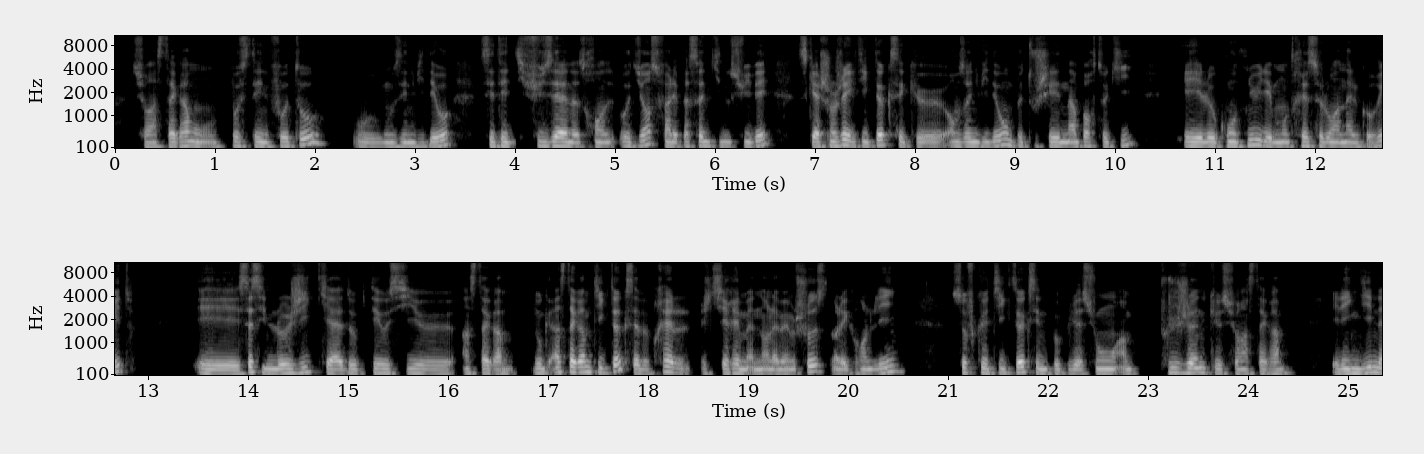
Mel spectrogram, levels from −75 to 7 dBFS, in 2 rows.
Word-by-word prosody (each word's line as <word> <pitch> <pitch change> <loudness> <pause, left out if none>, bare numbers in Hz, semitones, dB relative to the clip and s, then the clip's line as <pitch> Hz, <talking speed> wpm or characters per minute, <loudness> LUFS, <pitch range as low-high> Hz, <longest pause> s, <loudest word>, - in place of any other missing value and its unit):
sur 115 - -6
Instagram 120 +4 0
on 115 -2 -2
postait 125 -1 -3
une 115 -2 +2
photo, 165 - -1 0.3
ou 115 -1 -4
on - - 0
faisait 115 0 -1
une 115 - +2
vidéo. 125 +9 +1 0.3
C'était 125 -1 0
diffusé 130 +2 +1
à 125 - +9
notre 115 -1 -1
en 115 0 0
audience, 135 +8 -2
enfin 125 - -2
les 115 - +1
personnes 120 +3 -1
qui 125 -1 -9
nous 120 - -2
suivaient. 125 - -1 0.2
Ce - - -9
qui - - +4
a - - +6
changé 130 +6 +3
avec 130 -5 +2
TikTok, 130 +5 +3
c'est 125 - -3
qu'en - - -3
faisant 125 0 -1
une 120 0 +4
vidéo, 125 +5 -1
on 165 - +1
peut 120 - -5
toucher 120 +1 -1
n'importe 120 +1 -1
qui 150 +11 -8 0.5
et 125 -1 +5
le 120 0 +4
contenu, 125 +6 +1
il 135 - -1
est 120 - +4
montré 120 +2 0
selon 125 -1 -1
un 120 0 +1
algorithme 115 -1 -3 0.6
et 115 -2 +3
ça, 110 - +3
c'est 155 -3 -3
une 120 - +3
logique 130 +6 +2
qu'a 120 - +4
adopté 120 +2 0
aussi, 125 +1 -2
heu, 115 -1 -3
Instagram. 120 -1 -1 0.2
Donc 130 -2 -1
Instagram, 155 +1 +5
TikTok, 135 -4 +1
c'est 125 - +1
à - - 0
peu 115 -1 -5
près, 160 +8 +2
l 130 -3 -5
je 115 - -9
dirais 125 +2 0
maintenant 115 0 +1
la 120 - +1
même 115 +1 0
chose 170 +7 +1
dans - - -4
les - - +1
grandes 120 +1 -3
lignes. 160 +7 -1 0.5
Sauf 145 -1 -3
que 135 - -1
TikTok, 125 +4 +3
c'est 140 - -1
une 120 -1 +1
population 120 0 0
un 115 -1 -4 0.2
plus 145 0 -2
jeune 135 +1 +3
que 125 -1 -4
sur 115 +1 -4
Instagram 115 +1 -4 0.4
et 125 - -3
LinkedIn 125 +4 +4
125 Hz, 215 wpm, -23 LUFS, 115-130 Hz, 0.6 s, à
